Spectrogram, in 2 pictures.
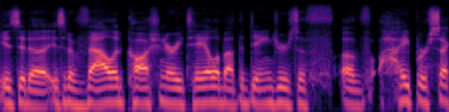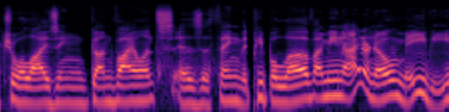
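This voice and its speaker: This is a man with an ordinary speaking voice. He talks at a moderate pace with fairly even intonation. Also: fairly high pitch for a man. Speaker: tech journalist and gun enthusiast. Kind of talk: casual chat.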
